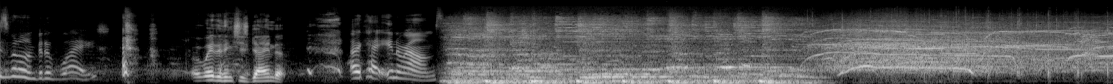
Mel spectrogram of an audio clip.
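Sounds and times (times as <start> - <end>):
speech: 0.0 - 6.9
large crowd roaring and cheering: 7.3 - 11.1
crowd screaming and shrieking: 8.0 - 11.1.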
